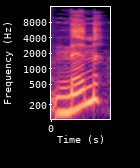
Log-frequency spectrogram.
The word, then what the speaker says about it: mem: what that says uh mem pronounced as in mother which is appropriate uh and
